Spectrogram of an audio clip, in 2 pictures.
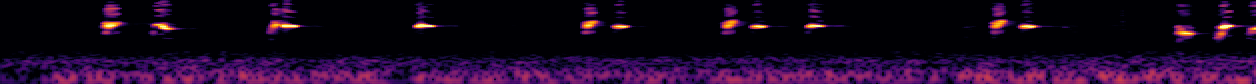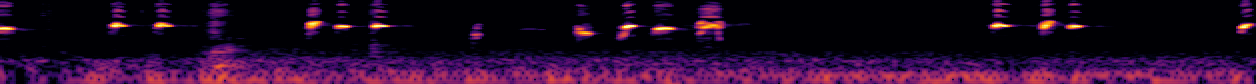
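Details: Red-whiskered bulbul singing, described as keen to visit the contest field: scattered pairs and short strings of sweet whistled notes, spaced irregularly over twelve seconds in a quiet setting.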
